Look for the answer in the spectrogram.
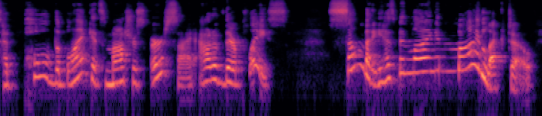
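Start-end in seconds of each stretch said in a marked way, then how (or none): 4.1-6.7 high mother bear voice; the mama bear, pitched well up; mama bear's high middle voice; middle-sized voice. A narrator's reading. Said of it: "in her middle-sized voice".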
